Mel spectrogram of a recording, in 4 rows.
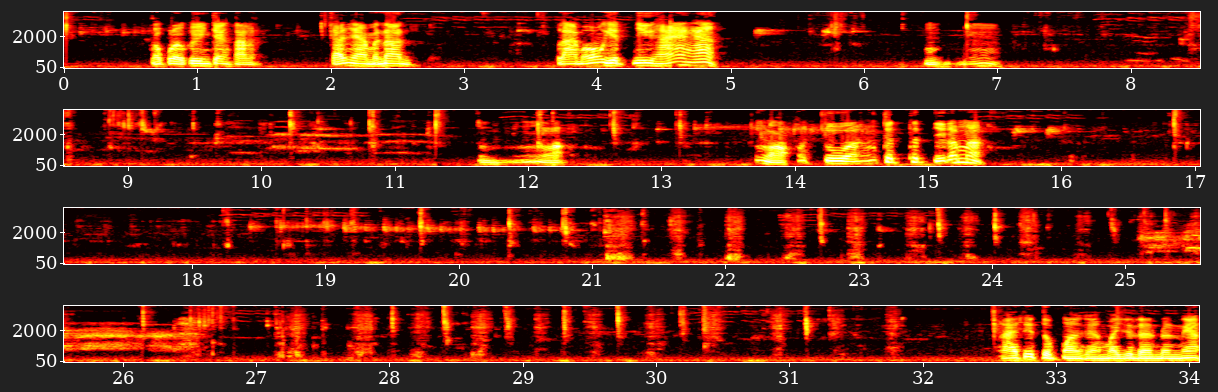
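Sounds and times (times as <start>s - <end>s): chewing and crunching food: 5.4s - 32.8s
rooster crowing: 9.4s - 11.7s, 25.1s - 27.4s.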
